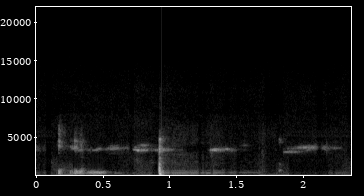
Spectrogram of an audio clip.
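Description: Faint bird chirping: short high notes repeated at uneven intervals, with one sharp click about a second in.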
